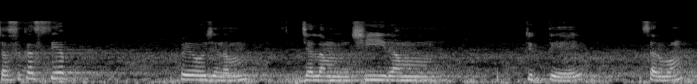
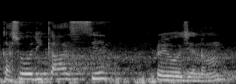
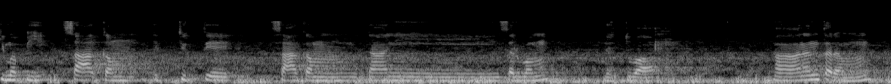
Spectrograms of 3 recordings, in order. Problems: constant background noise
